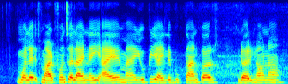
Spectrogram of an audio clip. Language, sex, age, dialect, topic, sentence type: Chhattisgarhi, female, 25-30, Central, banking, question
